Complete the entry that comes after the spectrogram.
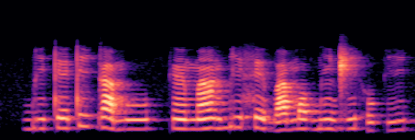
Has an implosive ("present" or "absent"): absent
